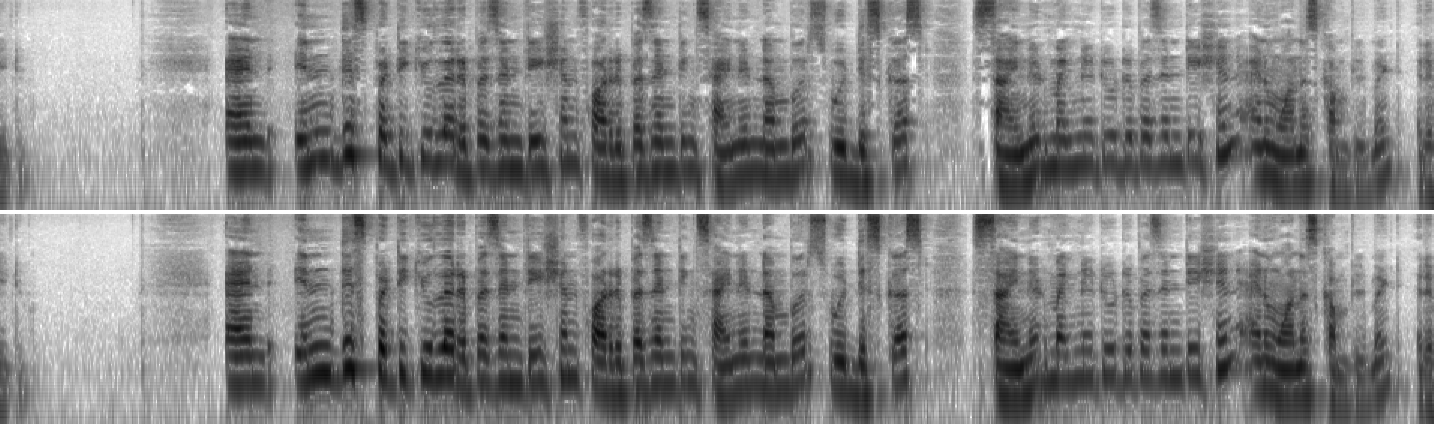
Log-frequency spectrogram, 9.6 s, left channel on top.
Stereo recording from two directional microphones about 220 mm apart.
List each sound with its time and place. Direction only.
1.5 s speech: 45° right (ahead or behind)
